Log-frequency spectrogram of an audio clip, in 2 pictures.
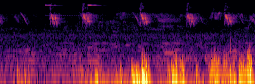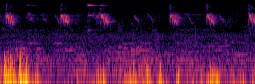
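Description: A cricket or grasshopper sings short, bright chirps repeated steadily, about one or two each second, over low rumbling.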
